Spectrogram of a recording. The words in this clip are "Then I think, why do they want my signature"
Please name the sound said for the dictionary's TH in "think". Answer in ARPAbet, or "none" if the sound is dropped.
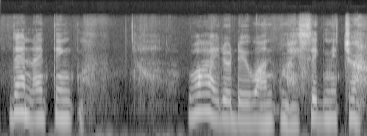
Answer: T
